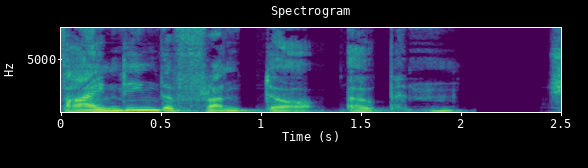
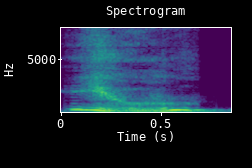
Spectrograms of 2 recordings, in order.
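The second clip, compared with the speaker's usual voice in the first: higher, louder disbelief; astonished Godfrey; 12 semitones higher, 6 dB louder than usual. Acted. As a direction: react in shock to her words. Asked Godfrey.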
